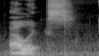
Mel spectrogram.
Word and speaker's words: Alyx: Half Life Alec. Did I say it right? Alex. Alex. Oh my bad.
